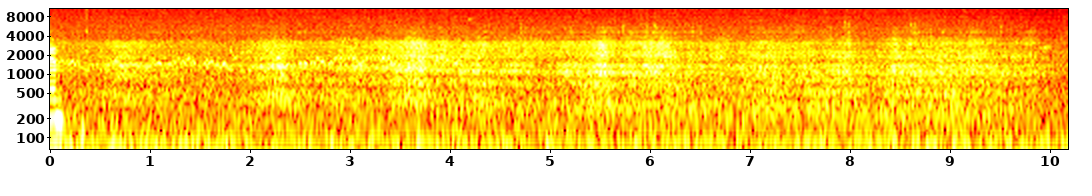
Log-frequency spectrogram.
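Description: Steady wind rumbling on the microphone over choppy water during a fish fight from a kayak, with a faint shifting hiss and whir in the middle range.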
